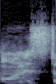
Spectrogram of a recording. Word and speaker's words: honest: Vinod is an honest man. Honest. Here also H is not pronounced.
